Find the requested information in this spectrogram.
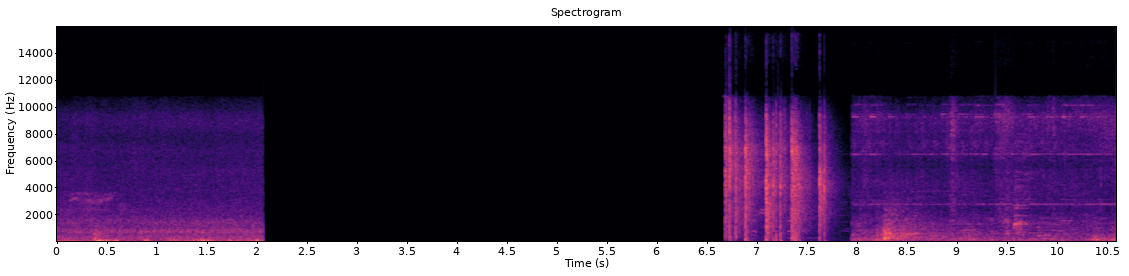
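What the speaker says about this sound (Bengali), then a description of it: "তো চলো, আমরা বাজি ফাটাচ্ছি" Firecrackers burst during a Kali puja festival of lights, a rapid string of sharp cracks after a silent gap, followed by crackling and fizzing outdoors with faint voices.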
